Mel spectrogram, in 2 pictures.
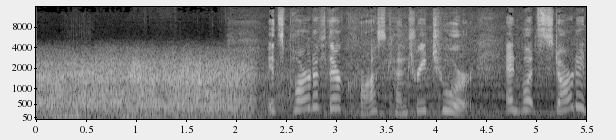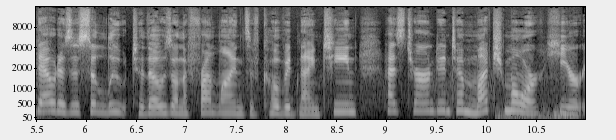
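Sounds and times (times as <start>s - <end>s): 
military aerobatic team jet aircraft flying low overhead: 0.0s - 5.8s
speech: 2.5s - 10.9s.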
